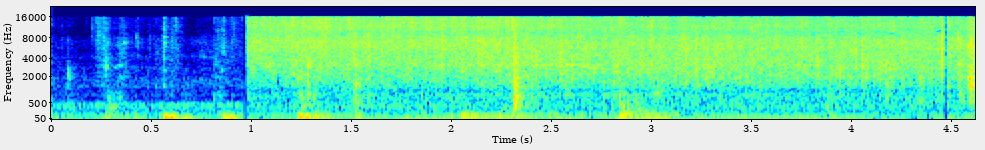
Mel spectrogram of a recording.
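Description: Food sizzles in a hot frying pan.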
